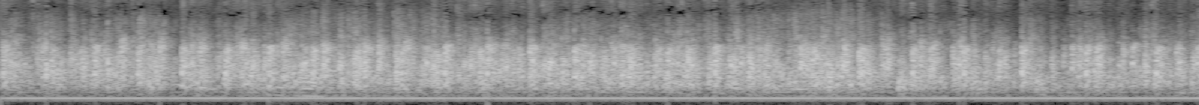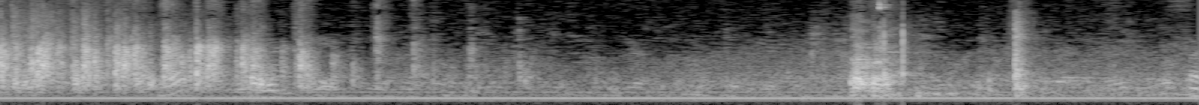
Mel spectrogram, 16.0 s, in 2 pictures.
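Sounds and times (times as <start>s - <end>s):
crowd applauding: 0.0s - 11.3s
low constant hum: 0.0s - 15.9s.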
